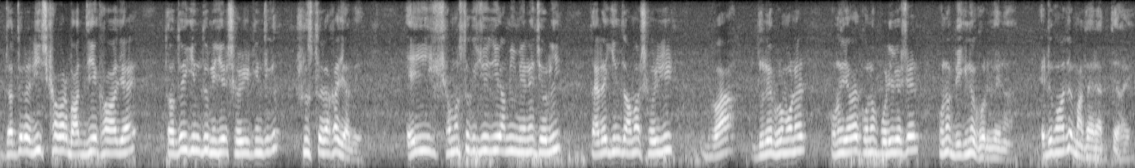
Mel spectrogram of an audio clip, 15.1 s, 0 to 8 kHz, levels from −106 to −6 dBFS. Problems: background sounds at intervals, background conversations at intervals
